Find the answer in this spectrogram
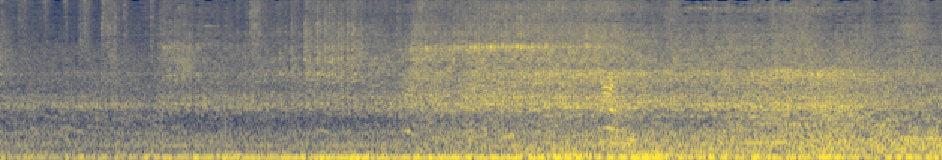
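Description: Motor vehicle passing close by on a narrow street, its rumble swelling to a peak about four seconds in, over general street noise.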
